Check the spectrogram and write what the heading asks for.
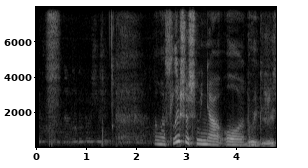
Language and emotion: Russian, neutral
